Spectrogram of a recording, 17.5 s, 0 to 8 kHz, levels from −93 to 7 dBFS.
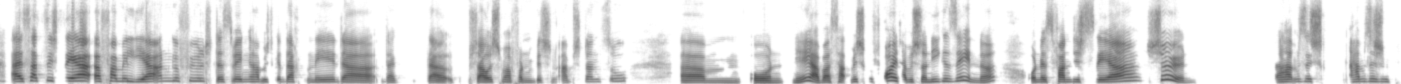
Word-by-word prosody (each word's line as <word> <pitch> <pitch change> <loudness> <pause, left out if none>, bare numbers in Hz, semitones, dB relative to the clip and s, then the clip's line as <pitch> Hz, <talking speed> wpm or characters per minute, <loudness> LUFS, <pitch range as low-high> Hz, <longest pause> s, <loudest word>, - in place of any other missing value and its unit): Es 250 +4 +4
hat 300 -1 +2
sich 320 -2 -6
sehr, 295 0 +10
äh, 265 - +6
familiär 255 -4 +2
angefühlt, 290 +1 -8
deswegen 230 +1 -3
habe 225 -1 -5
ich 215 - -10
gedacht: 220 -1 -3
„Ne, 210 +2 -4
da 200 -3 +1
da 195 -2 -8 0.4
da - - -2 0.3
schaue 200 0 +3
ich 205 - -11
mal 200 -1 -3
von 210 0 -8
'n 180 - -18
bisschen 195 -2 -12
Abstand 235 +6 -10
zu.“ 275 +4 -15 0.7
Ähm, 180 -1 -3
und, 180 -2 0
ne, 200 - +1
aber 190 +1 +5
es 195 - -12
hat 195 - -1
mich 230 +1 -6
gefreut, 310 +6 +3
habe 210 0 -2
ich 210 - -6
noch 210 - +1
nie 230 +3 -4
gesehen, 275 - -3
ne? 190 - -3 0.4
Und 205 0 -3
es 210 -1 -2
fand 215 -1 +2
ich 215 - -6
sehr 235 +10 +4
schön. 200 - 0 1.0
Da 210 - -3
haben 230 +1 +1
sich 250 0 -7 0.4
haben 240 +3 -3
sich 250 -1 -6
'n 235 - -10
220 Hz, 170 wpm, -24 LUFS, 200-265 Hz, 1.0 s, sehr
